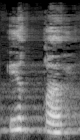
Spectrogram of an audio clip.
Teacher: Karena ia sejajar di atas atau berharakat fathah sehingga cara bacanya tebal, seakan-akan memenuhi rongga mulut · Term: tafhim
